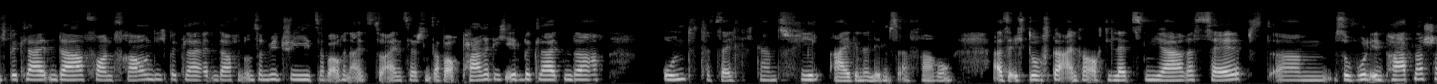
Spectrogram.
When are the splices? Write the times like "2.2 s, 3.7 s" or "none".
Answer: none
